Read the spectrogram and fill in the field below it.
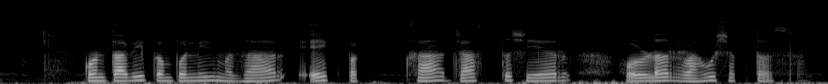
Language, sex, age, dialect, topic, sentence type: Marathi, male, 31-35, Northern Konkan, banking, statement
